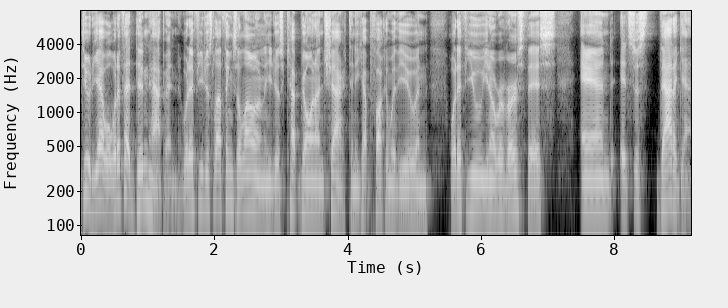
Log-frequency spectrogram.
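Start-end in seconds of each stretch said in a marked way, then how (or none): none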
